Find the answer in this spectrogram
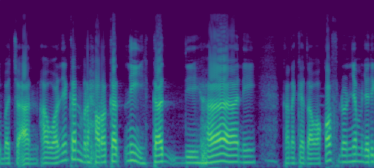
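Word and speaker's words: كالدهان: itu panjang dua harakat maka ketika ada huruf yang dia panjang maaf bacaan dua harakat bertemu dengan huruf nun di akhir bacaan kemudian kita wakaf maka ini kita namakan dengan mad arid lukun panjang nya berapa harakat kita boleh memanjangkan dua harakat boleh pula empat harakat boleh pula enam harakat tapi kita ngambil yang tengah-tengah tidak terlalu panjang dan tidak terlalu pendek maka kaddihan kita coba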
